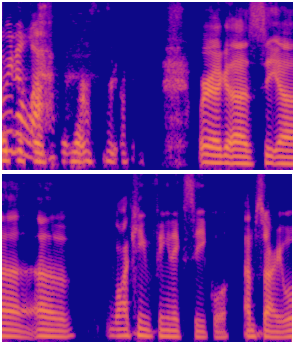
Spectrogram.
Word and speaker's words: Joaquin: And she's like, oh, is that how you pronounce that? I was like, yes, not Joaquin. So whenever I see his name, I have to it's Joaquin, not Joaquin. It's Joaquin Phoenix.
